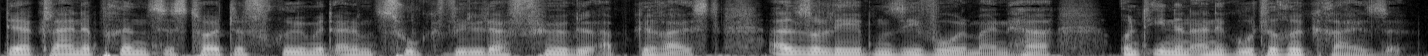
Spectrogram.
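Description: A man's voice: mid-range voice, a little slow, a little mellow, no room sound, clean studio sound, pitched above the performer's own voice, close to an everyday voice. A man reading an audiobook, voicing a proud, tender female rose flower that speaks formally and gets tearful.

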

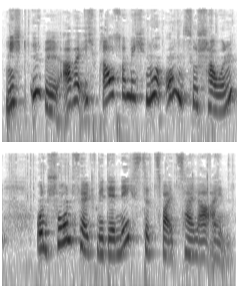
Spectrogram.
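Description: A woman voicing an excitable, gushing female magpie in a children's audiobook. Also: sits high, a little slow, slightly rough, pitched above the performer's own voice, full character voice. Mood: excited. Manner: gushing, bright and eager.

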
